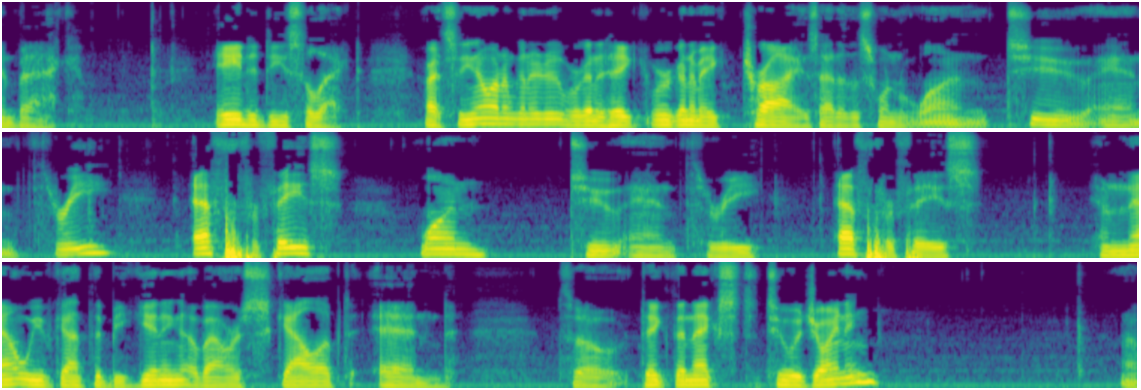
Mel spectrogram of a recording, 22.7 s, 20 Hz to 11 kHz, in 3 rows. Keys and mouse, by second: 1.4 a, 6.4-9.2 right drag, 9.2 f, 10.6-14.9 right drag, 13.5 f, 14.9 a.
